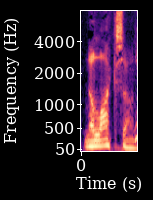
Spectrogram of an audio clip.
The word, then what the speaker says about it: naloxone: There was quite a conversation, and I still see the billboards, and I always mispronounce it, Naloxone. – Naloxone.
